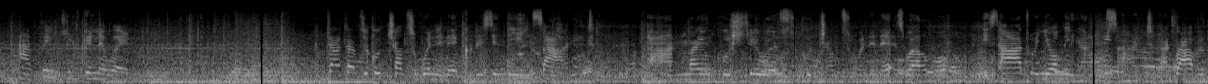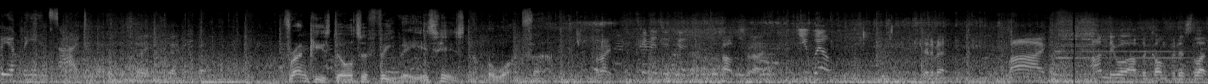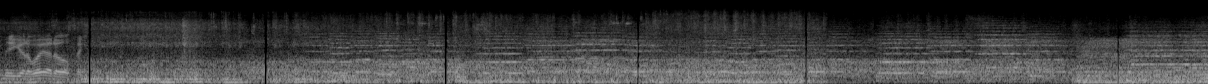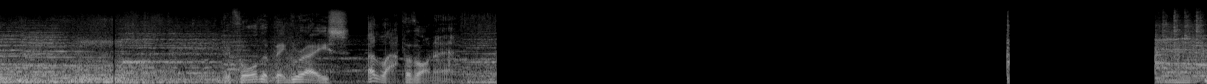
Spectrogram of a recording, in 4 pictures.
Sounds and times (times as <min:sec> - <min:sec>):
Music: 0:00.0 - 0:25.0, 0:26.8 - 0:41.2, 0:47.8 - 0:48.3
Vehicle: 0:00.0 - 0:39.3.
